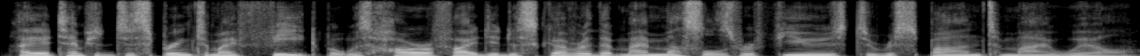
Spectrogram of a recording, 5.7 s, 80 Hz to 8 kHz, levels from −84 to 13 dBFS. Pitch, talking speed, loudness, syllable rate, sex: 125 Hz, 220 wpm, -17 LUFS, 5.7 syllables/s, male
